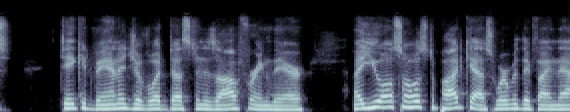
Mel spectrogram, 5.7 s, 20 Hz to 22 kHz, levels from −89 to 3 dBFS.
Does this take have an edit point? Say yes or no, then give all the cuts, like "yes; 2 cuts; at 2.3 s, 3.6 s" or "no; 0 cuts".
no; 0 cuts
